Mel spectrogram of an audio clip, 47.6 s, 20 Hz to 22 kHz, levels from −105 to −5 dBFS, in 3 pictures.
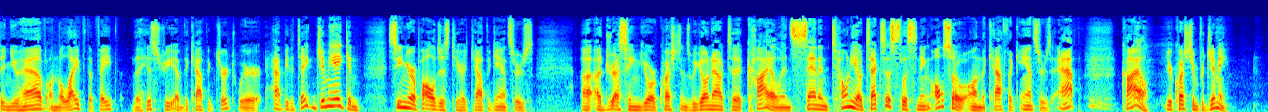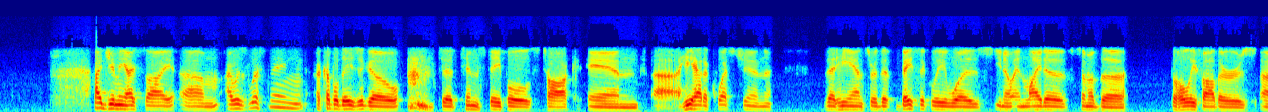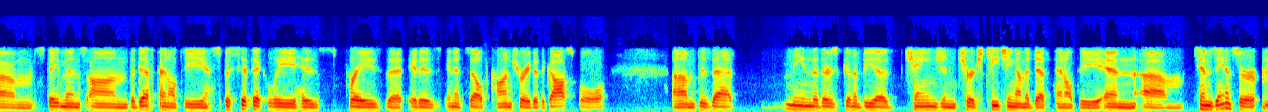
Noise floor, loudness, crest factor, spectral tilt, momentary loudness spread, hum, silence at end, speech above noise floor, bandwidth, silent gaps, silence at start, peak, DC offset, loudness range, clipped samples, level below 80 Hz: -66 dBFS; -21 LUFS; 18 dB; -5 dB/octave; 10 LU; none; 0 s; 45 dB; 11.5 kHz; none; 0 s; -2 dBFS; under 0.1%; 4 LU; under 0.1%; -58 dBFS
